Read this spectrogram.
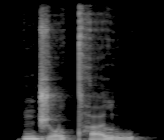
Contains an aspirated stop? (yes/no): yes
